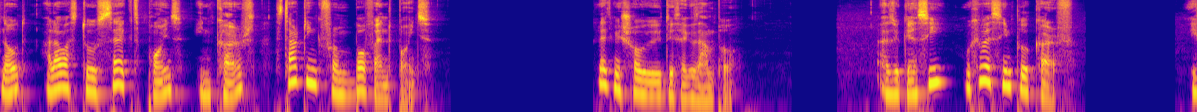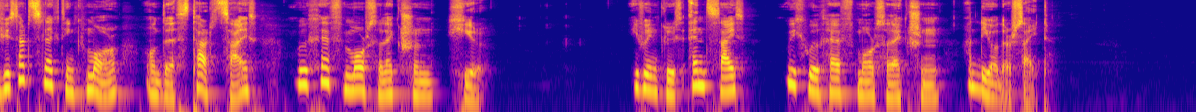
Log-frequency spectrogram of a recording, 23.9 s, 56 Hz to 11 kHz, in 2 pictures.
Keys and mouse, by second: 1.7 click, 3.2 middle click, 4.7-5.9 drag, 7.9 middle click, 8.8 middle drag, 9.4 click, 10.1 middle click, 10.5 shift+middle drag, 11.9 click, 12.1 click, 12.2 click, 12.4 click, 12.6 click, 12.7 click, 12.9 click, 13.2 click, 13.4 click, 14.2 click, 14.3 click, 14.5 click, 14.7 click, 14.8 click, 15.0 click, 15.1 click, 16.0 click, 16.2 click, 16.3 click, 16.5 click, 16.7 click, 16.9 click, 17.0 click, 17.2 click, 17.3 click, 18.4 click, 18.5 click, 19.0 click, 19.1 click, 19.3 click, 20.2 click, 20.3 click, 20.5 click, 20.7 click, 20.8 click, 21.0 click, 21.1 click, 22.0 click, 22.2 click, 22.5 click, 23.5-23.9 drag.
